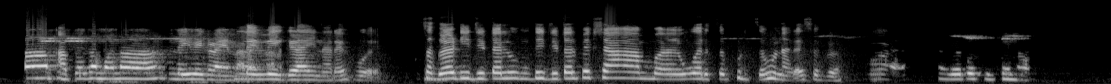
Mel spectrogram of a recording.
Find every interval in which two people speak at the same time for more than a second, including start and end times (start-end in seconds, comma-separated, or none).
none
